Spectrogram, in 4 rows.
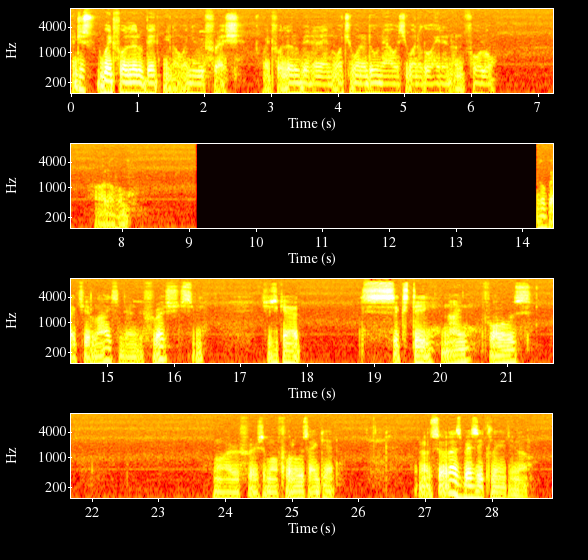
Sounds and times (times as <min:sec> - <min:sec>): Speech: 0:00.0 - 0:06.4, 0:07.5 - 0:08.2, 0:14.2 - 0:16.5, 0:17.4 - 0:17.9, 0:18.8 - 0:21.4, 0:23.8 - 0:25.8, 0:26.8 - 0:28.7
Inside, small room: 0:00.0 - 0:09.1, 0:14.2 - 0:28.9.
